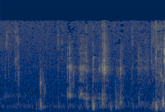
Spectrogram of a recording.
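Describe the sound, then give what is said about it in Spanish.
Someone takes a few small sips of water, with soft wet mouth clicks and quiet swallowing noises scattered irregularly over a couple of seconds, no talking. “Se ve que no, voy a beber un poquito de agua, entonces.”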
